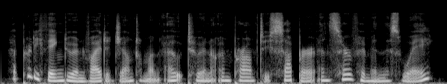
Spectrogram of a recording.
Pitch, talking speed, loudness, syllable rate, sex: 175 Hz, 240 wpm, -19 LUFS, 6.7 syllables/s, female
